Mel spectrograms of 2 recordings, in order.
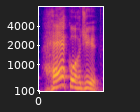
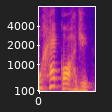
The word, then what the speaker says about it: recorde: ele bateu o seu recorde pessoal meus queridos esta palavra que ela deveria ser pronunciada como recorde recorde isso porque recorde é da língua inglesa tá recorde em inglês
